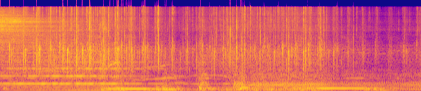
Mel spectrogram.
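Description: Live rock band letting its last notes ring out: held electric guitar tones and shifting bass notes, with audience applause and clapping mixed in.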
